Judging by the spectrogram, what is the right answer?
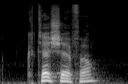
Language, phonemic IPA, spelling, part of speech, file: Arabic, /ik.ta.ʃa.fa/, اكتشف, verb, Ar-اكتشف.ogg
- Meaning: 1. to discover 2. to find out, to uncover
